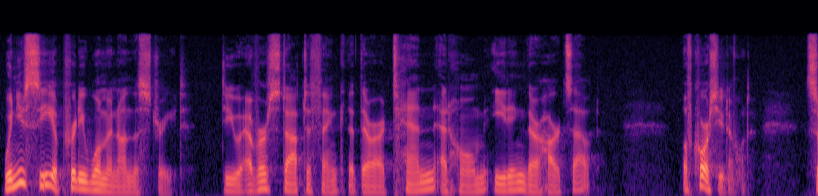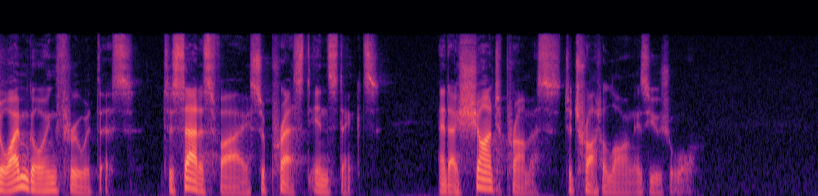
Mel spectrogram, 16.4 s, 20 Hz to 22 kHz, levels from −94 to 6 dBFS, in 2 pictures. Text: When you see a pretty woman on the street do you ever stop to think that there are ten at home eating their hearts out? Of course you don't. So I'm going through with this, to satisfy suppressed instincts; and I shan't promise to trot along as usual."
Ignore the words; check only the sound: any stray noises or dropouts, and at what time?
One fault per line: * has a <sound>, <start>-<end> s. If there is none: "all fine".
all fine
